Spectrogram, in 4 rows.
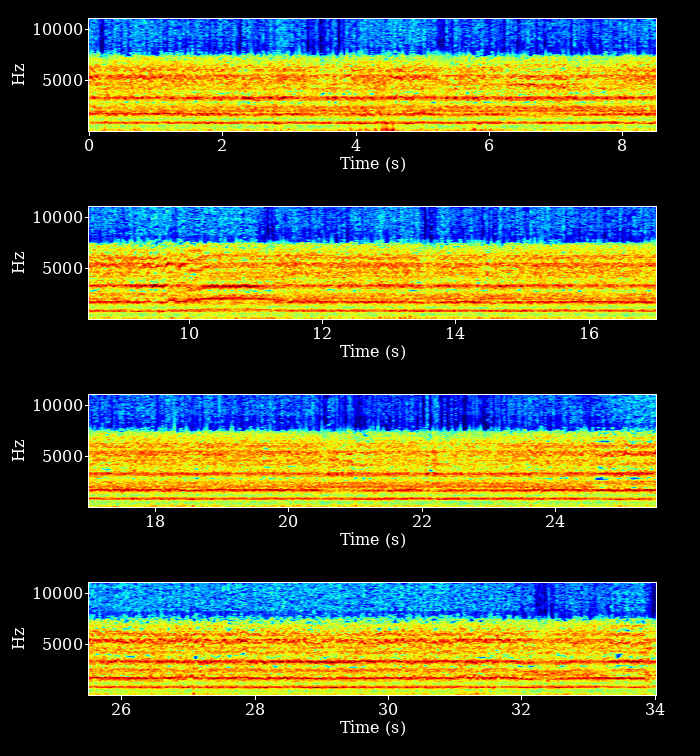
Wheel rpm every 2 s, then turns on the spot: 230, 230, 230, 220, 230, 260, 230, 230, 240, 230, 220, 230, 220, 200, 210, 210, 210.
none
